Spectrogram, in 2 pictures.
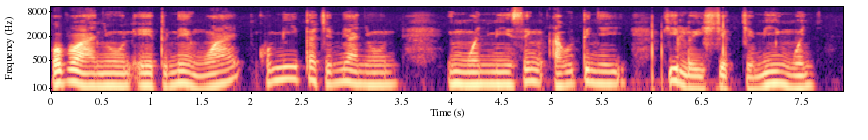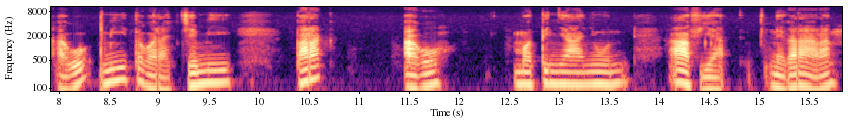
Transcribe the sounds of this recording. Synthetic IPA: ko˦bɔ˦a˨ɲu˧ne˨tu˨ne˨ŋwa˦j | ko˦mi˦tɔ˦t͡ʃe˦mi˦a˧ɲu˦ni˦ŋwe˦ɲmi˧sɪ˦ŋa˨ko˦ti˦ɲe˦jki˦lo˨i˨ʃje˨k̚t͡ʃe˨mi˦ŋwe˨ɲ | a̰˨ko˦mi˦tɔ˦kɔ˨ɾa̰˨t͡ʃe˦mi˦ | pa˦ɾa˦k | a˨ko˦ | mɔ˧ti˧ɲaa˧ɲu˦n | a̰˦˨fja̰˨ | ne˨ka˨ɾa˨ɾa˦n

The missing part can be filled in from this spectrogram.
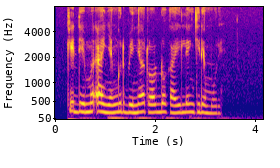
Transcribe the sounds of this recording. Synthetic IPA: ki˦de˨mə˦ʔa˦˨ɲa˨ŋɡu˦ɾbe˨ni˦a˦tɔ˨˦ldo˦ka˨ji˦le˦ŋki˦ɾe˨mo˨ɾi˨

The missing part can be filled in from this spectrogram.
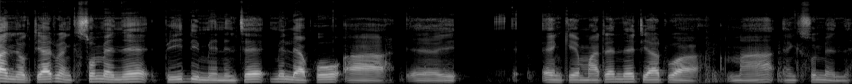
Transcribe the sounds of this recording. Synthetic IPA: a˦ɲɔ˨kti˨a˦twa˨ŋkɪ̥˨sʊ˦mɛ˨ɲɛ˦pi˦di˨me˨ni˨nt͡ʃɛ˦mɪ˦lɛ˨pʊ˦ʔa˨ | ɛ˨ŋkɪ˨ma˨tɛ˦ɲɛ˦ti˨a˦twa˨na˨˦ɛ˨ŋkɪ̥˨sʊ˦mɛ˨ɲɛ˦

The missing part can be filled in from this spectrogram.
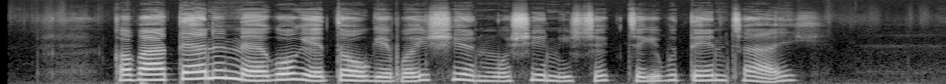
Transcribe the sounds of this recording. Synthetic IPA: kɔpatɛ˦nɪ˦nɛ˨ko˦ke˨tɔ˦wk̬e˨pɔ˨i˦ʃenmo˨ʃi˦ni˨ʃe˦k̚t͡ʃe˨kibutent͡ʃa˨ɪ˦k

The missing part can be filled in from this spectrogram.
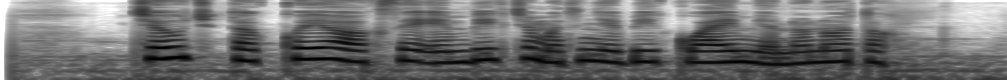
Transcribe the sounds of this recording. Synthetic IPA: t͡ʃe˦wt͡ʃt̪ɔ˨kːe˦jɔ˦ɔ˨ksɛ˦e˨mbi˦k̚t͡ʃa˦ma˨t̪i˦ɲe˨bi˦kwa˦i˦mjɔ˨ndɔ˦nɔ˦t̪ɔ˨

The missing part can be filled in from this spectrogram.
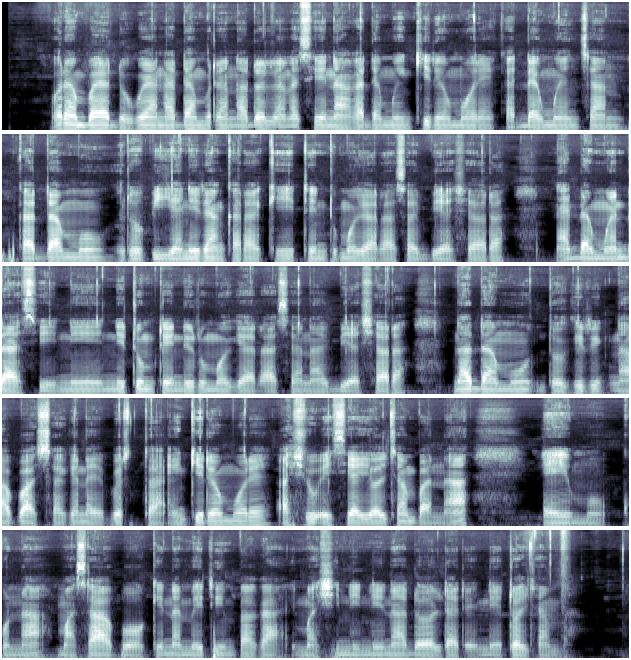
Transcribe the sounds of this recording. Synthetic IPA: ɔ̰˦ɾɛ˨mba˦ja˨do˨kɔ˦a˦˨na˨da˦mu˦ɾa˨na˨˦dɔ˦la˨na˦se˦˨˦na˨ka˨da˦mu˦ɛ˦ŋki˦ɾɛ˦mɔ˦ɾɛ˦ka˨ɗa˦mwɛ˦nt͡ʃa˦nka˨da˦mu˦ɾo˨pi˨ja˨ni˦ɾa˦˨ŋka˦ɾa˨ki˦tɛ˨n˦tu˦mo˦ka˨ɾa˨˦sa˨bi˨a˨ʃa˦ɾa˦ | na˨˦da˨mwɛ˦nda˦˨si˨ni˦ni˦tu˦mtɛ˨ni˦ɾu˦mo˦ki˦a˨ɾa˨˦sa˦na˦bi˨a˨ʃa˦ɾa˦ | na˦da˨mu˦ndo˨ki˦ɾi˨ŋna˨˦pa˨sa˨kɛ˦na˨ɛ˦pɛ˦ɾta˨ʔɛ̰˨ŋki˦ɾɛ˦mɔ˦ɾɛ˦a̰˨ʃu˦ʔɛ˨si˦a˦jɔ˦lt͡ʃa˦mba˨na˨˦ | ɛ˨i˨mɔ˨ku˨na˦ma˨sa˦˨pɔ˨kɪ˦na˨mɛ˦ti˦mba˦ka˨i˨ma˨ʃi˨ni˨ni˦na˦ɗɔ˦lta˨ɾɛ˨nɛ˦tɔ˨lt͡ʃa˦mba˨

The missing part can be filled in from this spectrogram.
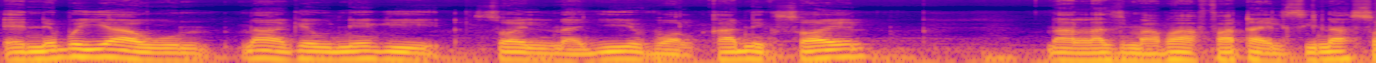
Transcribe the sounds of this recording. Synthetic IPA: ɛ˨ne˦bo˦ja˦˨wu˨nːa˦˨ke˦u˨ne˦k̬i˨sɔ˦ɪ˨lna˨d͡ʒi˦vɔ˨lka˦ni˨ksɔ˦ɪ˦l | na˨la˨zi˨ma˨pa˦˨fa˦ta˨i˨lsi˦na˦s

